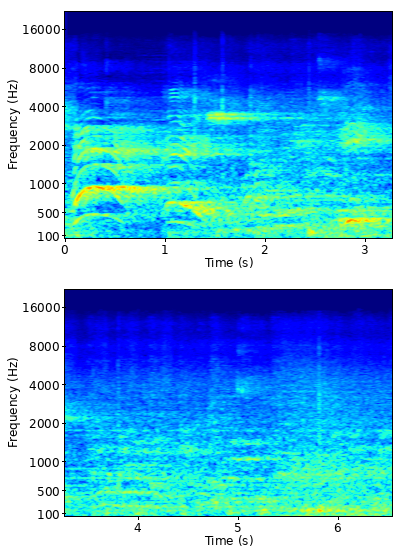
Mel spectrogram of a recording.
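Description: Volleyball rally in a reverberant gym: players shout calls to one another, the loudest a drawn-out call in the first second, over the knocks of the ball being played and a hollow echo from the hall.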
